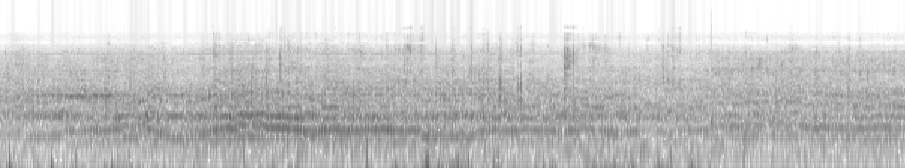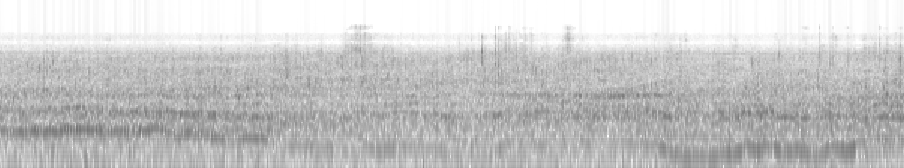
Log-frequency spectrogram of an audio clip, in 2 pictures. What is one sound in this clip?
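A small electric motor whines, its pitch rising and falling.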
